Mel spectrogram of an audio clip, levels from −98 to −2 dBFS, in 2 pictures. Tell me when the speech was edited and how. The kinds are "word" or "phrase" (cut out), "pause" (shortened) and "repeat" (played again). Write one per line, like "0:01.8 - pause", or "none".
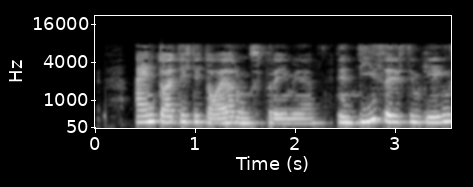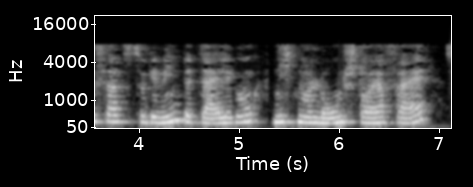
0:02.4 - pause
0:05.3 - pause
